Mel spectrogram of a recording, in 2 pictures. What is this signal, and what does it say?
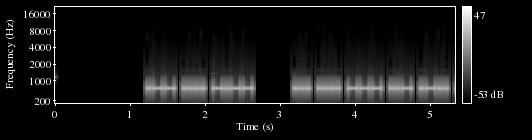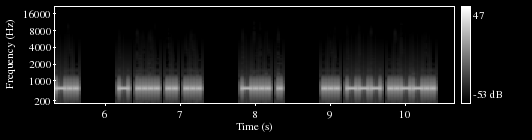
Morse code, heard as a keyed tone, about 32 wpm, 700 Hz. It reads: WHY SHOULD THIS BE SO?
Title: 2x Word-Spacing - Sentences from Top 300 Words - 30wpm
